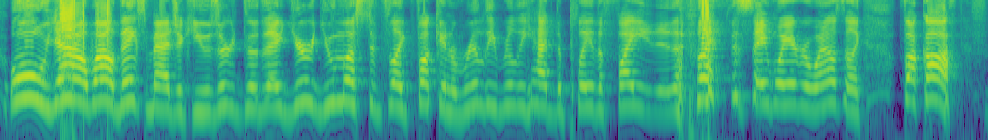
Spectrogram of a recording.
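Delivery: sarcastic outburst. Real, not acted. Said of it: "sarcastic retort continues".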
